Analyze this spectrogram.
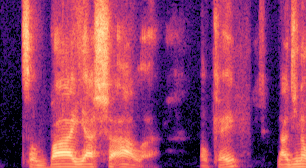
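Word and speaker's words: בישראל: So right here we have Ba Yasha'Allah. All right, so Ba is a word which means in, on, or with. Okay. So in this case, Ba Yasha'Allah would be, you'd use this as on Israel.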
